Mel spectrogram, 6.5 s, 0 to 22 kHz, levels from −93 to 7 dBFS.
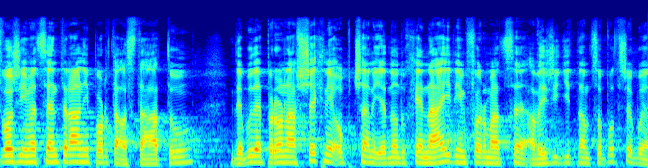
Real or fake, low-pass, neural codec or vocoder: real; 14.4 kHz; none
